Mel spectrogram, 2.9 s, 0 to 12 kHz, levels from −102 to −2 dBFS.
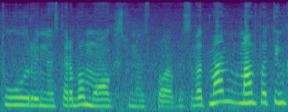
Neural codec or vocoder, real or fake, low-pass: vocoder, 44.1 kHz, 128 mel bands, Pupu-Vocoder; fake; 10.8 kHz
